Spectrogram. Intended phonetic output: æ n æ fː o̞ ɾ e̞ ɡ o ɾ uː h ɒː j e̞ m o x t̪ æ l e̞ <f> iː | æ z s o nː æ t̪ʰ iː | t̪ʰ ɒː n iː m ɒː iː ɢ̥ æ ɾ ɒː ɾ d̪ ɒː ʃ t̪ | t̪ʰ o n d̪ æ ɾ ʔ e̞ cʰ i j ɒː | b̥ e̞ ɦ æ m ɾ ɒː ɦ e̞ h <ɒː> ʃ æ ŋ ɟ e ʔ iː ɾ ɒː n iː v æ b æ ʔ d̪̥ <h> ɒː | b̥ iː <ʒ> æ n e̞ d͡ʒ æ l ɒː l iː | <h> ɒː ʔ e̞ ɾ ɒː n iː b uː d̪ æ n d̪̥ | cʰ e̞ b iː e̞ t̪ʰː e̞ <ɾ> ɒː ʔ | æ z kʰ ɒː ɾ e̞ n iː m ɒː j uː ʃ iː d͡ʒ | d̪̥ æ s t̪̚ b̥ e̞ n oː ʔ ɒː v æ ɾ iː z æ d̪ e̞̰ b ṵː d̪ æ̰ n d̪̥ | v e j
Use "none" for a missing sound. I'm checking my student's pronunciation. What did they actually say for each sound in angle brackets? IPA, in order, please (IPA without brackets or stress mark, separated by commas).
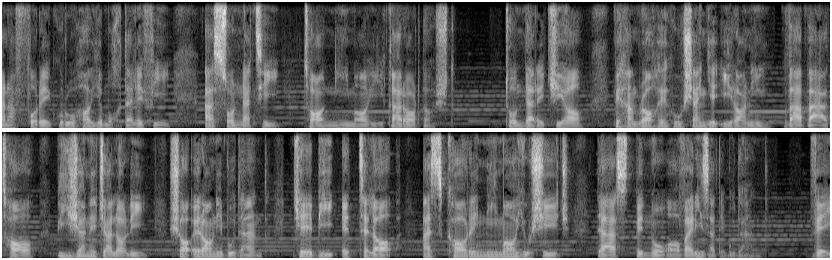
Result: f, uː, h, ʒ, ʃ, l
